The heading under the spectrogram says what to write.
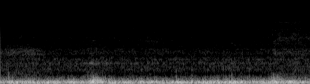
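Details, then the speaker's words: Bradford White gas water heater, being reset after the pilot was lit and the status light turned green: low, even rumbling roar with no pops or flutter; the burner lit and is running normally. "Did you hear that? Kinda gas on ayindi. Yeah, I think it started."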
